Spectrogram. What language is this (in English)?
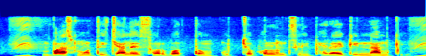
Bangla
